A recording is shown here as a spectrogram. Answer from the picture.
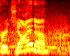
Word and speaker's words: Regina: come to us from the town that rhymes with fun that's regina looking good that yellow frs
